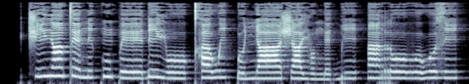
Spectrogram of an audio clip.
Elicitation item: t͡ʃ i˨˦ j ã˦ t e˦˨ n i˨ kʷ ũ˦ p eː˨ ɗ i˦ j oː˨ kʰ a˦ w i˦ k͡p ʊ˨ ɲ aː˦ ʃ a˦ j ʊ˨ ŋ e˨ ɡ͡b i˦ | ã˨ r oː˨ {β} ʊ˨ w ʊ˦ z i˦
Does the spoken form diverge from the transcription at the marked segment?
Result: no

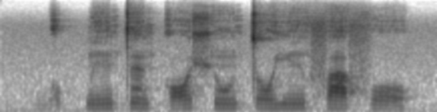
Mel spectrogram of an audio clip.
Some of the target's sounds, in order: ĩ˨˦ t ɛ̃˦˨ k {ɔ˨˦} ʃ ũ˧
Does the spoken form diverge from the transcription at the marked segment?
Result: no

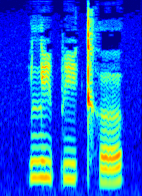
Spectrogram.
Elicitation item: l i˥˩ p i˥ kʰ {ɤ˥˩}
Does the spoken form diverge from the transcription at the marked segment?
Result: yes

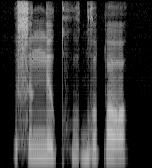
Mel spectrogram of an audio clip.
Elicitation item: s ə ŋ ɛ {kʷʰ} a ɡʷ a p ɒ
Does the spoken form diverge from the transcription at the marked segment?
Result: no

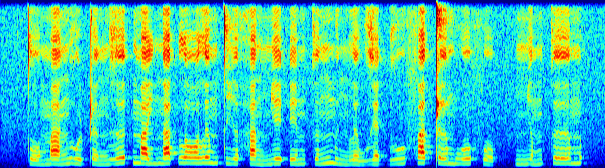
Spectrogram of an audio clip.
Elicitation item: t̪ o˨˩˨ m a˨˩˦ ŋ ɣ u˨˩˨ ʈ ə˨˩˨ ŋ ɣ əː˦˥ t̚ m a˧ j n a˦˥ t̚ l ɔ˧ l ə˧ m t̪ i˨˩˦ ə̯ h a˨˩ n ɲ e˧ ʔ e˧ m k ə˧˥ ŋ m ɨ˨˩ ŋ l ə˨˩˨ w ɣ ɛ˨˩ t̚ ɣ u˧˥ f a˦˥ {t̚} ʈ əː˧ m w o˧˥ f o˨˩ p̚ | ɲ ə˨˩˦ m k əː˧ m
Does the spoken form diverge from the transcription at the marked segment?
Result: no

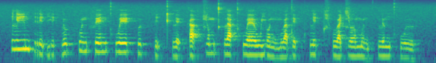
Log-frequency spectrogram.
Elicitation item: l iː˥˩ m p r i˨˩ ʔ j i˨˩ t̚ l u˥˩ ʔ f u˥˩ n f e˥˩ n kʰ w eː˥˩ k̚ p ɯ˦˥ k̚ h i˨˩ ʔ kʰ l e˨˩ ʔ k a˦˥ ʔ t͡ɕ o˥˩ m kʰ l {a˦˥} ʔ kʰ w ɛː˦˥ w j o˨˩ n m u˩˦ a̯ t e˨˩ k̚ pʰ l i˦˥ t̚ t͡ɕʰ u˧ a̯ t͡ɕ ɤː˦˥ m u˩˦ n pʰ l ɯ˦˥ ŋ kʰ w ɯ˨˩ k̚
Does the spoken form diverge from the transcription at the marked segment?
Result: yes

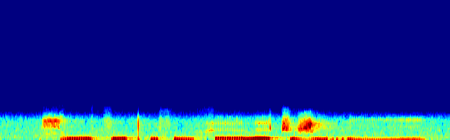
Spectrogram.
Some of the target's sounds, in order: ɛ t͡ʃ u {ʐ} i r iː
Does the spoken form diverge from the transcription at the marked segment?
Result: no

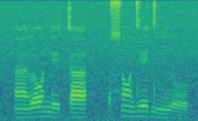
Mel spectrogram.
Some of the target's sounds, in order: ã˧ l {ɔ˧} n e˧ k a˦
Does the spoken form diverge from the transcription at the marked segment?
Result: yes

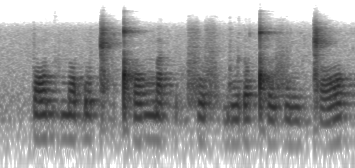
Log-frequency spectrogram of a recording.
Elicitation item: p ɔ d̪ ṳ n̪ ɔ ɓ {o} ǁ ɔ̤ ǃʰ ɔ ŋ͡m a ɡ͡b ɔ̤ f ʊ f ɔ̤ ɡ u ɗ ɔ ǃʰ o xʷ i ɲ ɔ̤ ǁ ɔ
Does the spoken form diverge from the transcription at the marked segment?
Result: no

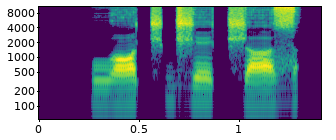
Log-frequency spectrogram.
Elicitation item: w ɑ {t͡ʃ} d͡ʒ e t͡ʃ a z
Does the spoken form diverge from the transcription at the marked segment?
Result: no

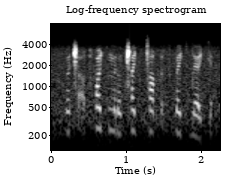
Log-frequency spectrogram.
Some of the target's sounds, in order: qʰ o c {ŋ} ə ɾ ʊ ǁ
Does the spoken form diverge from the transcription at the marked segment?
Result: no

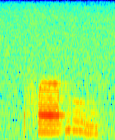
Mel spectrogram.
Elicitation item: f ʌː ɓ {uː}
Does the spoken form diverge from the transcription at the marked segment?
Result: no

